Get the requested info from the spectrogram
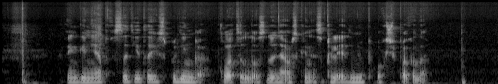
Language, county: Lithuanian, Vilnius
